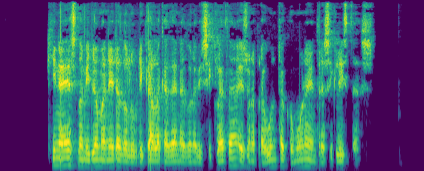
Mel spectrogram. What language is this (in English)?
Catalan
